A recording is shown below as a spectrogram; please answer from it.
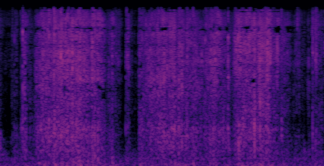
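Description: Dry rose petals in a wicker basket are crumpled and rubbed between fingers and scratched with long pale blue acrylic nails. The result is a dense, bright, crisp crackling and rustling, mostly high-pitched with almost no low end. It runs nearly continuously, with brief pauses early on and near the two-second mark.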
